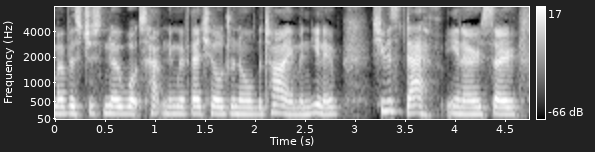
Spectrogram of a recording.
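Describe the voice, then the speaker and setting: A woman speaks at medium pitch and a moderate pace. Her intonation stays fairly even. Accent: Welsh. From South Wales. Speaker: podcast host, spiritual teacher. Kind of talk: casual chat. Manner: halting.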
